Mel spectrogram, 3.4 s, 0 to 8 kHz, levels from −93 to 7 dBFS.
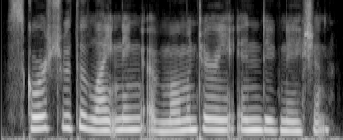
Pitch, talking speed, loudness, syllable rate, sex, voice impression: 230 Hz, 120 wpm, -14 LUFS, 4.7 syllables/s, female, feminine, slightly young, slightly weak, soft, calm, kind, modest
